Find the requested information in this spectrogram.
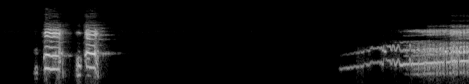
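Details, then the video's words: Female Sumatran red junglefowl lure call: two quick, harsh, clipped notes, a silence, then a rising, strained, nasal cry that grows louder toward the end. "SUARA PEMIKAT TERBAIK AYAM HUTAN BETINA SUMATERA"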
